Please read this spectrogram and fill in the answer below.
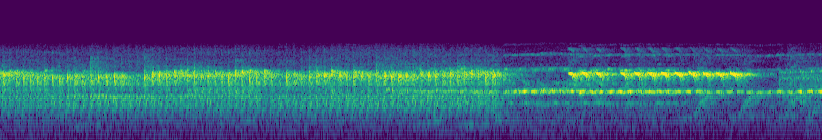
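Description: Malinois Waterslager canary song: a dense rolling phrase, then about four seconds in a change to a held note under a fast pulsed trill.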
